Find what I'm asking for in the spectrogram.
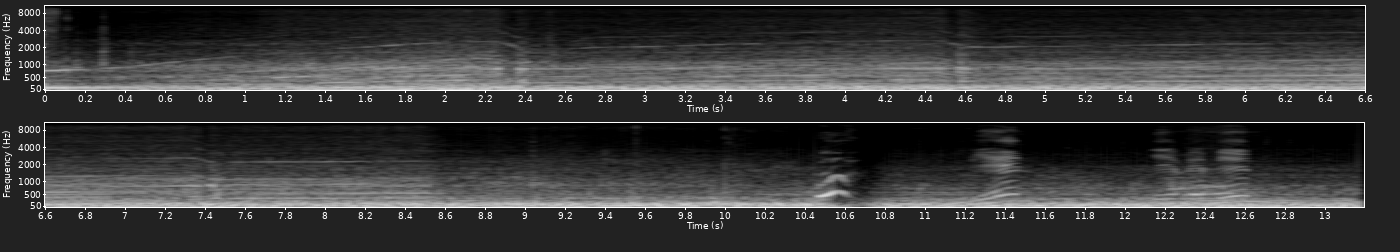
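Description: A supercharged Chevrolet Camaro accelerates hard, its engine note climbing in repeated pulls before a brief drop near the end and another rise, loud and close, with voices talking over it.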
